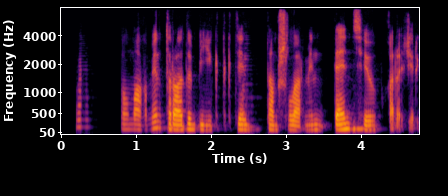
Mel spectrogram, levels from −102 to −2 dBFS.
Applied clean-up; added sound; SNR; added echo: neural mask model DeepFilterNet 3.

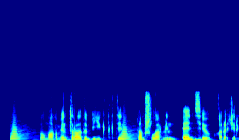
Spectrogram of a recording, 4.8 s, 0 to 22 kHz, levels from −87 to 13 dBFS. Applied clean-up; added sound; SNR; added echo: classical method log-MMSE.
